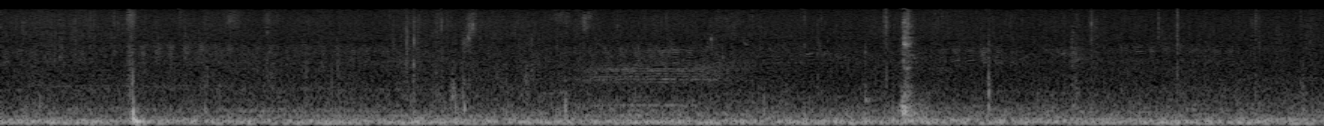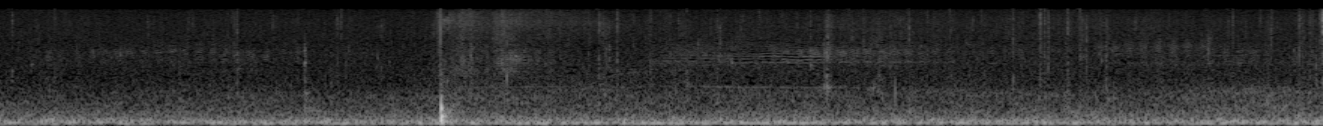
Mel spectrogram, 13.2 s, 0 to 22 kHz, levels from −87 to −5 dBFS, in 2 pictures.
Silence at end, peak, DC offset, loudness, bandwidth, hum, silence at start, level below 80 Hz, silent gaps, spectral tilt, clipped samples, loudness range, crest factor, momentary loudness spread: 0 s; -12 dBFS; under 0.1%; -42 LUFS; 17 kHz; none; 0 s; -58 dBFS; none; -5.5 dB/octave; under 0.1%; 4 LU; 28 dB; 5 LU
